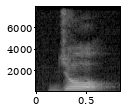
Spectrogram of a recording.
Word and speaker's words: jaw: JAW ஏற்கனவே தெரிஞ்சாலும் ஜான்னு நம்ம உச்சரிப்போம் தெரியாமல். தாடை. ஜோ எப்படி உச்சரிங்க? ஜோ ஜோ. அப்போ நம்ம ஜானே படிச்சிருக்கோம். அது ஜோ. JAW ஜோ.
